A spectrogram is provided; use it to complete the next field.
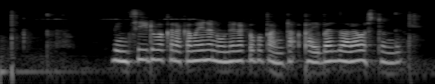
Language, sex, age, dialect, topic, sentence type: Telugu, female, 51-55, Utterandhra, agriculture, statement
